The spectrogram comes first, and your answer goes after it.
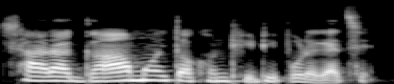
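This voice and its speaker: A woman narrating a novel as an audiobook in an expressive, dramatic storytelling style. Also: fairly low pitch, unhurried, dull audio.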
